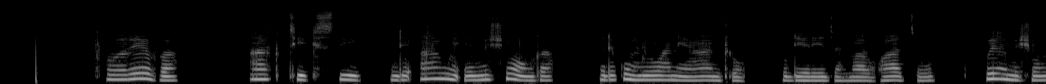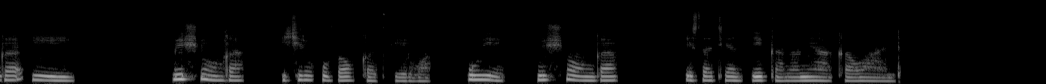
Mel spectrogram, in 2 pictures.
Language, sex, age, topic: Ndau, female, 25-35, health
